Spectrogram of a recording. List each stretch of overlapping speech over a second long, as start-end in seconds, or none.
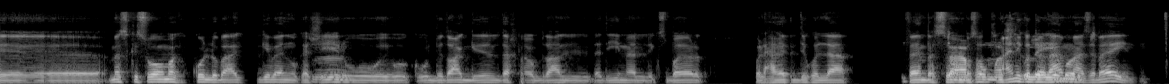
9.5-11.0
